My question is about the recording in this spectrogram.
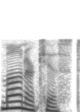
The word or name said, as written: monarchist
